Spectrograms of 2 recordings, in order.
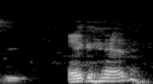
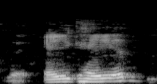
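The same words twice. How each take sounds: First: It is said in a plain accent. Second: It is said in a Southern accent.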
